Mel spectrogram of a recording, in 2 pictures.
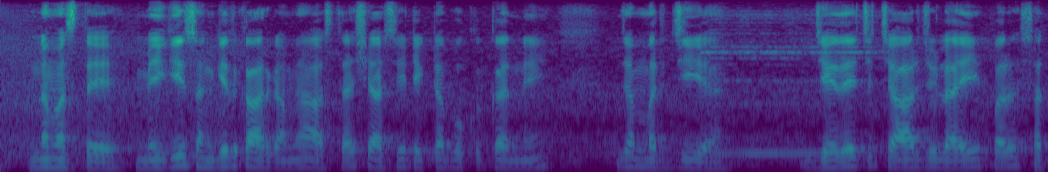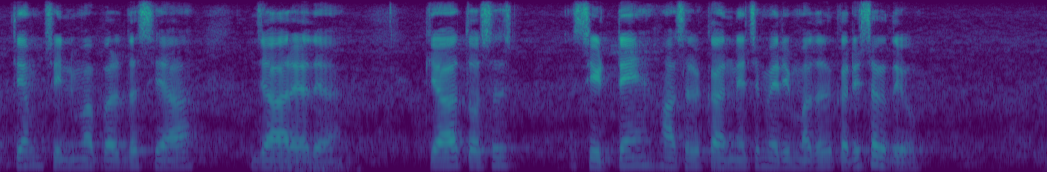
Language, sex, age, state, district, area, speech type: Dogri, male, 18-30, Jammu and Kashmir, Jammu, rural, read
